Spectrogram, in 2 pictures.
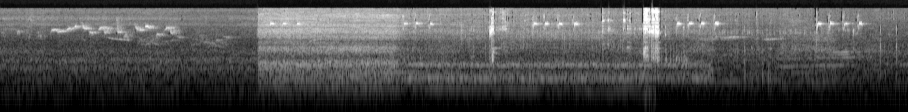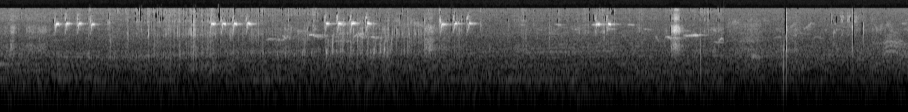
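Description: A small bird calling over and over in short, high chirps in threes. About four seconds in, water is poured from a stainless steel camping kettle into an enamel mug for several seconds, with two sharp clinks, then stops suddenly.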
